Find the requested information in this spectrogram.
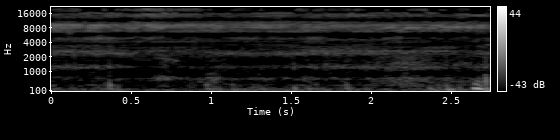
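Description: Steady airy hiss with a faint low hum and a few soft taps: a small-volume nebulizer running during a training role-play on a mannequin.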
